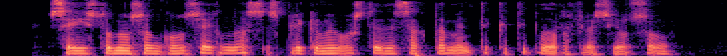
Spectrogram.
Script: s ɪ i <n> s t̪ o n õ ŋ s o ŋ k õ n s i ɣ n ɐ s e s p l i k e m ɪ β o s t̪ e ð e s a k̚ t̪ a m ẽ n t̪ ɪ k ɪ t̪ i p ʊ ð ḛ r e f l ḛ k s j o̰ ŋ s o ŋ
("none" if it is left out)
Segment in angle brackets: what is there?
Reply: none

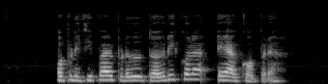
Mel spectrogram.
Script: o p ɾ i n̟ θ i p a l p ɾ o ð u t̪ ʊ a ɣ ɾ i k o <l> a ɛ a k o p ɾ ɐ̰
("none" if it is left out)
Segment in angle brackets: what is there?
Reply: l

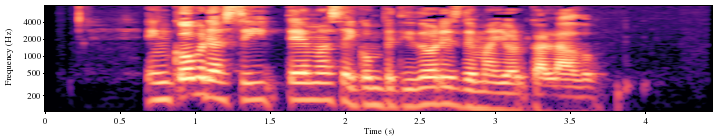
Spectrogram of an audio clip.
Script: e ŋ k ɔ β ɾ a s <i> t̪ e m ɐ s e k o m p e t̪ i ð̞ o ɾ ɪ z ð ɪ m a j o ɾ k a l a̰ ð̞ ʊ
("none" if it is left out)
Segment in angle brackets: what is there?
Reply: i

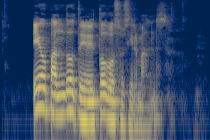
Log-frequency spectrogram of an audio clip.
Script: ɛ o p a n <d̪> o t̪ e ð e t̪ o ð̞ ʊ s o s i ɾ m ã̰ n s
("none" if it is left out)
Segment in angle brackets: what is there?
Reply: d̪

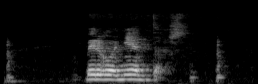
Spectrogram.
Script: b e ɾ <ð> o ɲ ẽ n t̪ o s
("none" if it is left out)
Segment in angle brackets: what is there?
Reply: ɣ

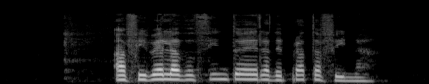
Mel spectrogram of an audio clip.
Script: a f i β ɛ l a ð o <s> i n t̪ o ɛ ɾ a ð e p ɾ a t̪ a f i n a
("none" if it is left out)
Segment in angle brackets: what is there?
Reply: θ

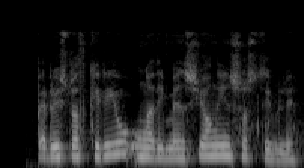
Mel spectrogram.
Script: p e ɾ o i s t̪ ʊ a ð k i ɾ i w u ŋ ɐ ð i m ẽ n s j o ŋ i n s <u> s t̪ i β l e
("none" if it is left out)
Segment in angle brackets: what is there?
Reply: o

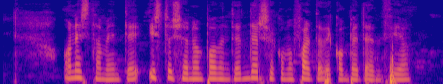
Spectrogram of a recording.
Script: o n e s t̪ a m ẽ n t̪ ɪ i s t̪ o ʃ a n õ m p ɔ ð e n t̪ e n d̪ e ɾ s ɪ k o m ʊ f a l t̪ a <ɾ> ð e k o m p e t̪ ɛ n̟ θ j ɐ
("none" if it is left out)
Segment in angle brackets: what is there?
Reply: none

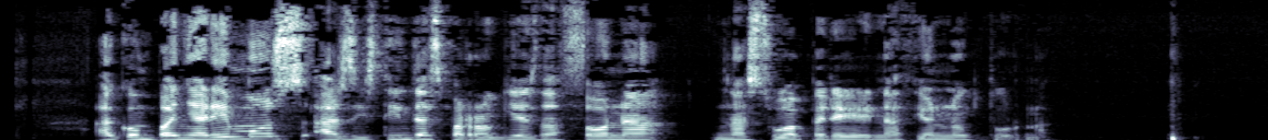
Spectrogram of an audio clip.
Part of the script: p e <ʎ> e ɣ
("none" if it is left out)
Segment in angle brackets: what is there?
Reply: ɾ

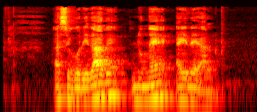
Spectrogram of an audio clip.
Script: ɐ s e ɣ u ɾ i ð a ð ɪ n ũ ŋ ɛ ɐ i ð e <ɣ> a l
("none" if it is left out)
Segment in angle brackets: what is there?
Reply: none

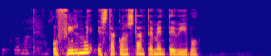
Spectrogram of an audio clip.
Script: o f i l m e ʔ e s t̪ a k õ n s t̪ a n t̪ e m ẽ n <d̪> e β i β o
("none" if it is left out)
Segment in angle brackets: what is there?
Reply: t̪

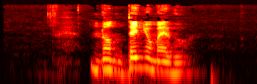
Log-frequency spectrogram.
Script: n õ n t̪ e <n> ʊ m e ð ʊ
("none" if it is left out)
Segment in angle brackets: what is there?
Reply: ɲ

